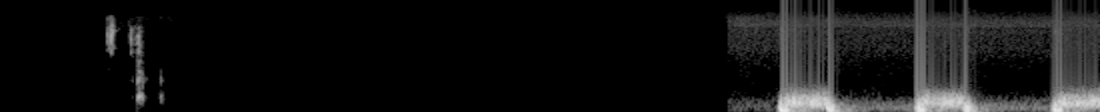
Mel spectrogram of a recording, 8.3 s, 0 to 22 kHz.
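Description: After a long silence, three heartbeats at about 58 a minute each carry a steady, blowing murmur that fills the whole of systole and drowns out the first heart sound. This pansystolic murmur is mitral regurgitation, with blood leaking back from the ventricle into the atrium.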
